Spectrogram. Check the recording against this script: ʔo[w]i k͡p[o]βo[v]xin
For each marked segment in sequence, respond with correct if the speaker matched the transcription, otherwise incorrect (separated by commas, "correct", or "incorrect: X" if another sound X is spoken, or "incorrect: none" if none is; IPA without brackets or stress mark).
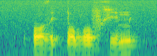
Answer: incorrect: ð, correct, correct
